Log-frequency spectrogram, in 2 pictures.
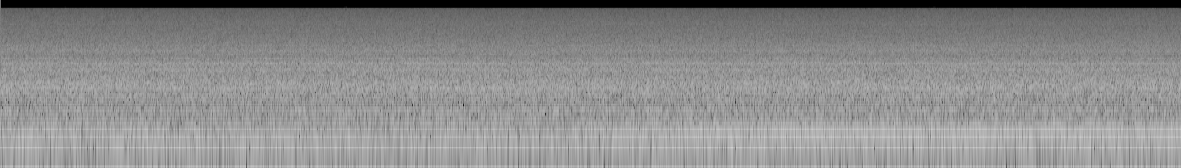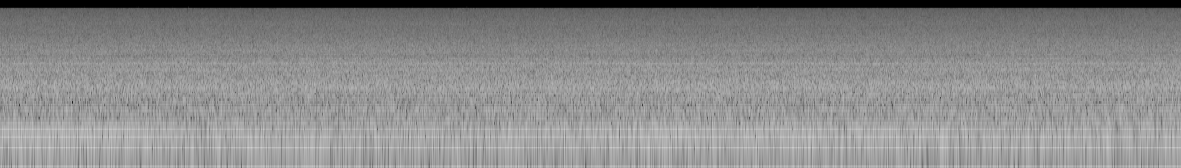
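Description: Jet engines hum steadily while an airliner taxis.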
